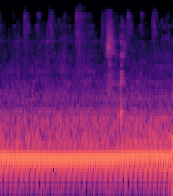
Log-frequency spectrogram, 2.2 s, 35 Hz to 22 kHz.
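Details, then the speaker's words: Lexus LS400 4L V8, almost 200,000 miles, on the road at light cruise: heavy, steady low booming hum filling the cabin. The exhaust drone only stops at about 50. "I'll wait until the exhaust drone stops. You have to hit about 50."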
